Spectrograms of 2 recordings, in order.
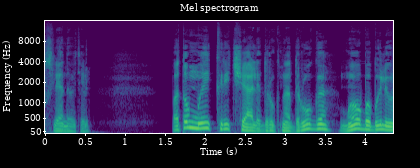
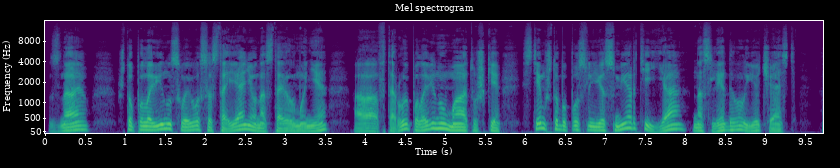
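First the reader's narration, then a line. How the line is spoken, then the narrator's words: Plain. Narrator (Russian): ответил молодой человек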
